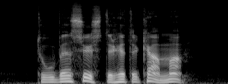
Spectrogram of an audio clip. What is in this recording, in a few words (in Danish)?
svensk, Torbens syster heter Kamma.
